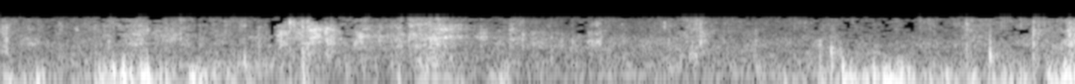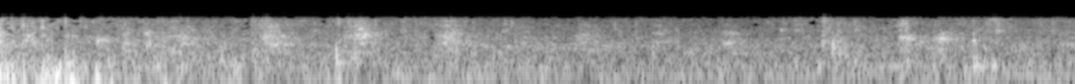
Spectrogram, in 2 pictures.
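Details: Two German Shepherds, Captain and Samantha, playing hard together; low rough growling bursts and scuffling come in clusters over the first half, then fade into softer, scattered noises.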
